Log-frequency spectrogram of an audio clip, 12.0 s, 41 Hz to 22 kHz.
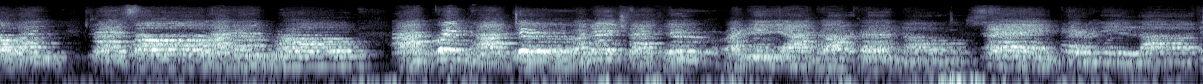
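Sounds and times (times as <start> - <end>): choir singing folk song: 0.0 - 12.0.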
